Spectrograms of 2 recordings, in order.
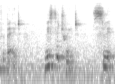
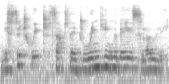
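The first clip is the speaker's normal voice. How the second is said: usual speaking voice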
